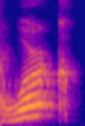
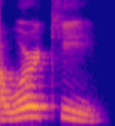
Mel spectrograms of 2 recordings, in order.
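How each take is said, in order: First: Crisp work with a bare final k; correct English. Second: Mock Brazilian mispronunciation of work, ending in worki; Brazilian extra vowel. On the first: Teacher correcting students, clean work. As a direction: work ending cleanly on the k, no added vowel. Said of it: "Não, gente, é work". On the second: Teacher imitating students adding a vowel: worki. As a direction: work said as worki, with an added i after the k. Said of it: "é colocar uma vogal depois das consoantes". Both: Shown as a demonstration.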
